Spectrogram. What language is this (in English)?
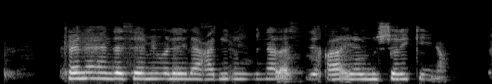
Arabic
